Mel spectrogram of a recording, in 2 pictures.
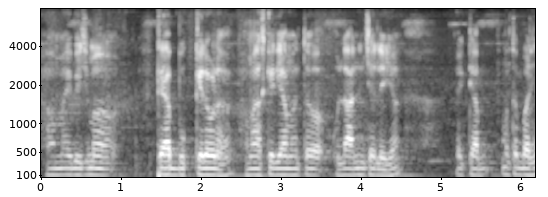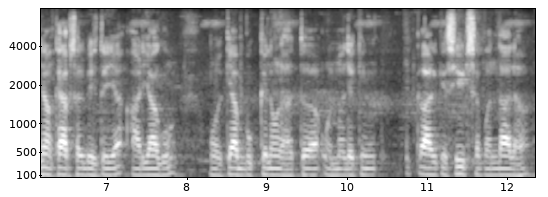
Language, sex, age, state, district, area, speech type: Maithili, male, 18-30, Bihar, Saharsa, rural, spontaneous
